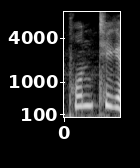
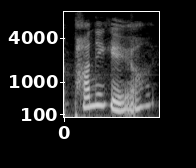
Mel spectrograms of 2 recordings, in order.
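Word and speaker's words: pontic: 폰틱이 아니라 파닉이에요. 요거 묵음이에요.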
